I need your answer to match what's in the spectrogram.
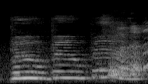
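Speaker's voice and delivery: big loud booms; loud booming. Acted. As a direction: boom it out loudly. Sound book, booming again, laughing.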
